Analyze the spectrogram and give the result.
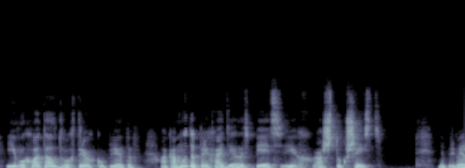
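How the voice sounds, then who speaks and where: Measured woman giving a scripted lecture. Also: medium pitch, mellow. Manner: measured, precise academic delivery. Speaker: Yiddish language expert.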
